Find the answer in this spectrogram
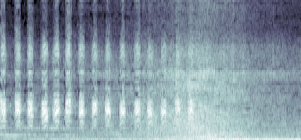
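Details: Greater green leafbird singing a mimicked kingfisher phrase: a fast series of about fourteen sharp, evenly spaced chip notes over two seconds, then a passing vehicle's low rumble takes over.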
